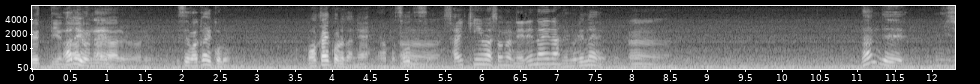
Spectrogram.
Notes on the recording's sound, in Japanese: ドライブで、無駄なはなし。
